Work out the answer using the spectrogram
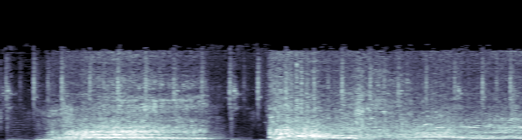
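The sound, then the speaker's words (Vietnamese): A male wild beast roars in pain: a loud, rough, sustained roar, a brief dip, then a second long roar that carries on to the end. “Thú đực gầm rú vì quá mức đau đớn.”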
